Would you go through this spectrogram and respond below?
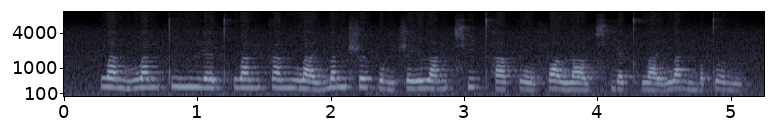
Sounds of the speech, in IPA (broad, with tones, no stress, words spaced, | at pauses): kwa˥˩nlwa˥nt̪i˥nlɥɛ˥˩ t̪ʰwa˥n ka˥n lwa˨˩ɪ̯ma˥n ʂɻ̩˥pɤ˨˩ŋʂe˧˥ɪ̯lɑ˧˥ŋ t͡ɕʰy˥t̪ʰä˧˥ko˨˩ʊ̯ fɑ˥˩ʊ̯ɻɑ˨˩ʊ̯t͡ɕʰjɛ˧˥ kʰwa˨˩ɪ̯lwa˥˩nmwɔ˩t̪ɤ˥˩ŋ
